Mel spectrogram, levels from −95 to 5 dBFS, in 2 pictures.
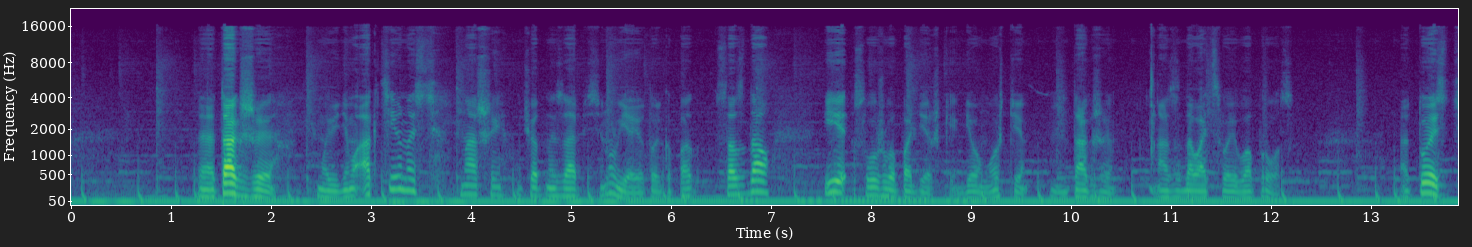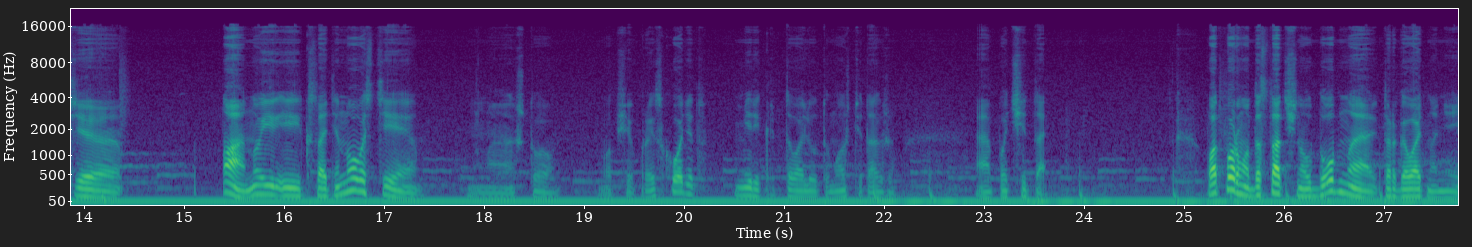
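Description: A crude rate conversion runs throughout, with the audio moved from 32 kHz to 44.1 kHz by simply repeating nearest samples instead of filtering. The resulting error, roughly 30 dB below the signal, adds a gritty, inharmonic fizz that tracks loud and high-pitched sound.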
